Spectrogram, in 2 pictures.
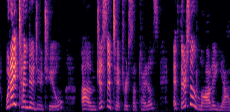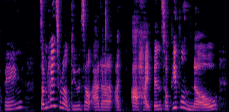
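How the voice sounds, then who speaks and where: A woman with an American accent speaks at a moderate pace in a high pitch, her voice swinging very widely up and down. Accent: American, specific regional. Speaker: vtuber streamer. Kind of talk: live stream editing tutorial. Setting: live stream. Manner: casual, with filler words.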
